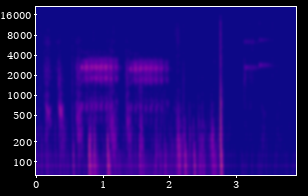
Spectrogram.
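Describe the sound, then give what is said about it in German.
Two drawn-out, wavering bleats from a group of three sheep follow one another closely, loud, with a sharp click after them and faint high tones trailing off at the end. “Und hier sind drei Schafe.”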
